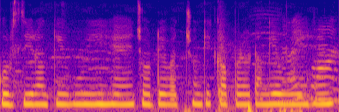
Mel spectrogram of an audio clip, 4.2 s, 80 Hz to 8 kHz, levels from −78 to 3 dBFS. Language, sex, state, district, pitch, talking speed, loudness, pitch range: Hindi, female, Bihar, Vaishali, 230 Hz, 170 wpm, -15 LUFS, 225-230 Hz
